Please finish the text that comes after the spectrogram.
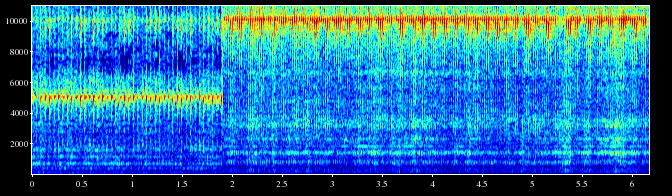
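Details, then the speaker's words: Fly cutter taking a 2 mm cut on the aluminium tailstand slide of a Gingery milling machine build: a high thin whistle rides over the cutting chatter as the cutter lightly rubs the work on its back stroke. "The whistling you'll hear is the cutter on the back stroke, just touching."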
